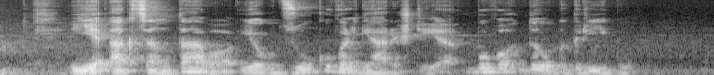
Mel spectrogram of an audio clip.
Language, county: Lithuanian, Vilnius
